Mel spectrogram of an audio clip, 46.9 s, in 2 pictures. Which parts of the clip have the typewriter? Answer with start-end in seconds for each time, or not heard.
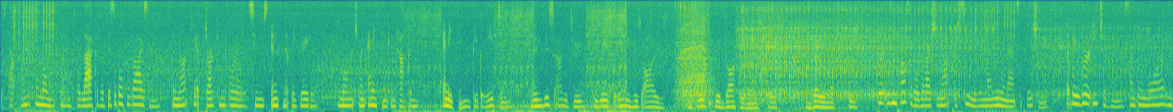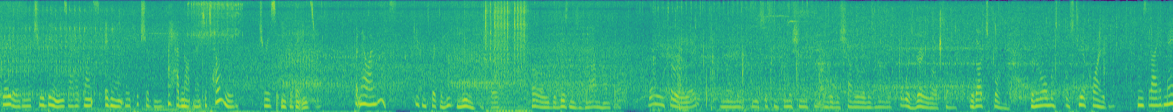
0.2-1.2, 19.6-20.4, 33.1-34.1.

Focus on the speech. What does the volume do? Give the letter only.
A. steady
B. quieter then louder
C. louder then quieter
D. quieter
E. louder
D.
